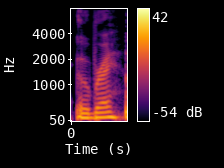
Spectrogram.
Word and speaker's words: Oubre: Oh, Kelly Oubre Jr.? – How do you say it? – Oubre. – Oubre? Yeah.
